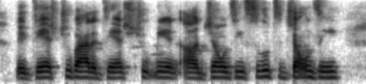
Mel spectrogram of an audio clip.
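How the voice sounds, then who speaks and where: A woman talks very fast in a New York accent. Her pitch is very deep and low. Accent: New York City. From New York City, Queens. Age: 40s. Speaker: interview guest. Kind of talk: casual interview chat.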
